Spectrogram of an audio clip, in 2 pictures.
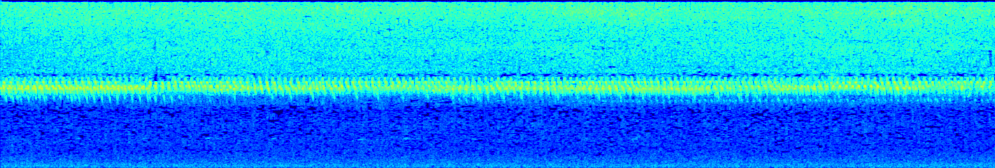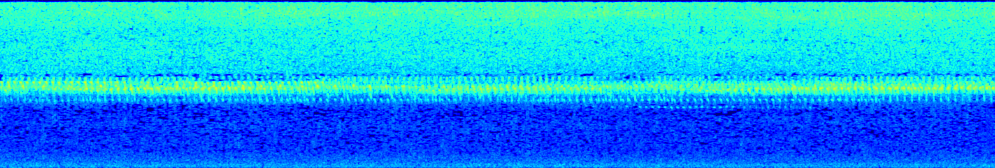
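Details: Crickets chirping at night under a starry sky: a dense, steady, high-pitched pulsing chorus that runs without a break for the whole stretch, with nothing else standing out.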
